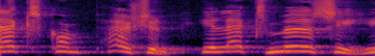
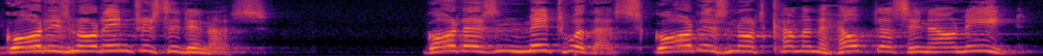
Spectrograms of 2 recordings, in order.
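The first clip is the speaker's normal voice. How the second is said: loud, higher, aggrieved protest against God; grumbling complaint; 5 semitones higher, 6 dB louder than usual. Retold or imitated. Israel complaining to God after forty years, loud aggrieved grumbling. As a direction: voice the people's bitter grumbling. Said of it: "they said".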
